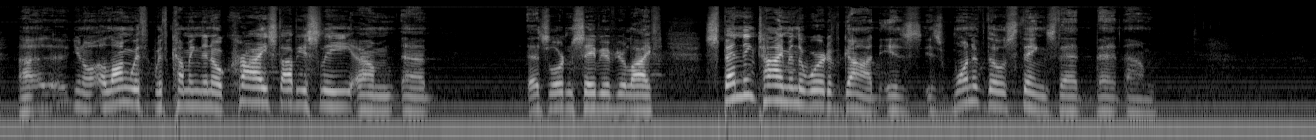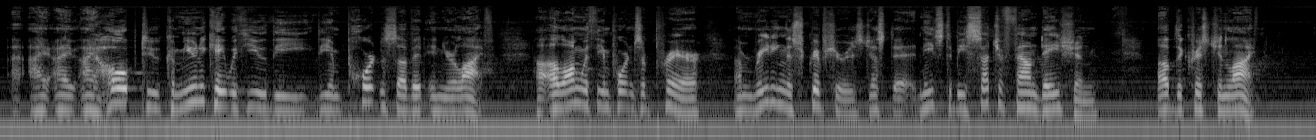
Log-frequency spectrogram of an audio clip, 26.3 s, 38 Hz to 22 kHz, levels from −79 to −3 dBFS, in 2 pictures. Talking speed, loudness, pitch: 170 wpm, -32 LUFS, 150 Hz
